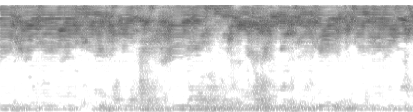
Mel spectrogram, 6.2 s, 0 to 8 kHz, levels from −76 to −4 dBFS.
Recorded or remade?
remade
